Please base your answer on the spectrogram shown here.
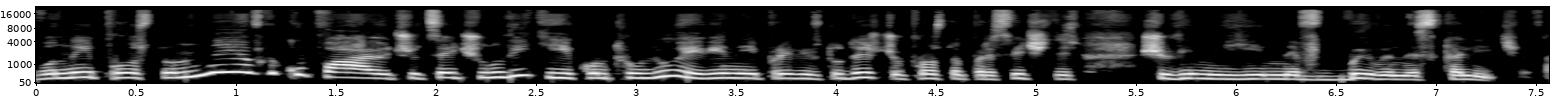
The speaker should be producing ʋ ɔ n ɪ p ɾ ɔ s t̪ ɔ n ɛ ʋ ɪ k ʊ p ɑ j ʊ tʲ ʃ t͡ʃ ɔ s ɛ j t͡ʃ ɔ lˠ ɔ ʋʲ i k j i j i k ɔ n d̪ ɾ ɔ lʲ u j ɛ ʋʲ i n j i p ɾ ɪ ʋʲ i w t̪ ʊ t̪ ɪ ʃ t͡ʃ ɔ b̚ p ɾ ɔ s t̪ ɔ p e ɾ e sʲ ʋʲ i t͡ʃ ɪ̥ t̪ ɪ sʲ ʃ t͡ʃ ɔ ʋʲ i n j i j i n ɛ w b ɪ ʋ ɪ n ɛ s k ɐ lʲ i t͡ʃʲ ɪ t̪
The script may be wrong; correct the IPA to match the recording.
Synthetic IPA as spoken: ʋ ɔ n ɪ p ɾ ɔ s t̪ ɔ n ɛ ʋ ɪ k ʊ p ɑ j ʊ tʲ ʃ t͡ʃ ɔ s ɛ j t͡ʃ ɔ lˠ ɔ ʋʲ i k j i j i k ɔ n t̪ ɾ ɔ lʲ u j ɛ ʋʲ i n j i p ɾ ɪ ʋʲ i w t̪ ʊ d̪ ɪ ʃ t͡ʃ ɔ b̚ p ɾ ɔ s t̪ ɔ p e ɾ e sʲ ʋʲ i t͡ʃ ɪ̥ t̪ ɪ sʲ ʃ t͡ʃ ɔ ʋʲ i n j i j i n ɛ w b ɪ ʋ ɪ n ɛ s k ɐ lʲ i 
